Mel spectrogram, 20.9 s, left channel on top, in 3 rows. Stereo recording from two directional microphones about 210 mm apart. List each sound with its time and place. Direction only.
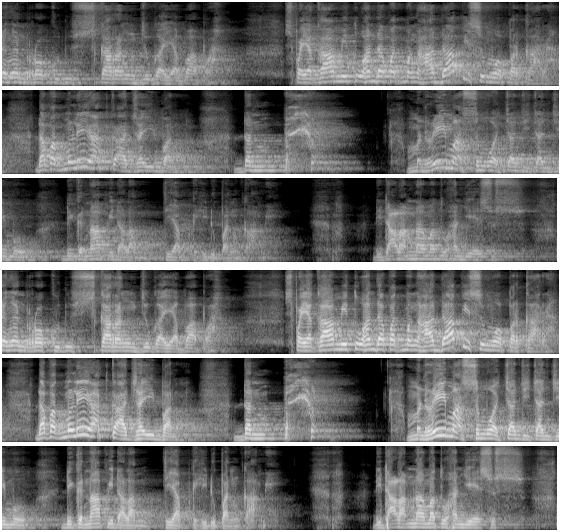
0.0 s a man's voice: 35° right (ahead or behind)
9.5 s a sound: 30° right (ahead or behind)
11.8 s a man's voice: 45° right (ahead or behind)
18.6 s a man's voice: 45° right (ahead or behind)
